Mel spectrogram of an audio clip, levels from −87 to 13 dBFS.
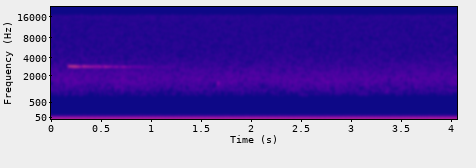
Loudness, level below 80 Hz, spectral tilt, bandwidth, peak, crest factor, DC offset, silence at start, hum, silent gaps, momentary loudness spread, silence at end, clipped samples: -52 LUFS; -90 dBFS; 3 dB/octave; 17 kHz; -34 dBFS; 20 dB; 0.2%; 0 s; none; none; 15 LU; 0 s; under 0.1%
